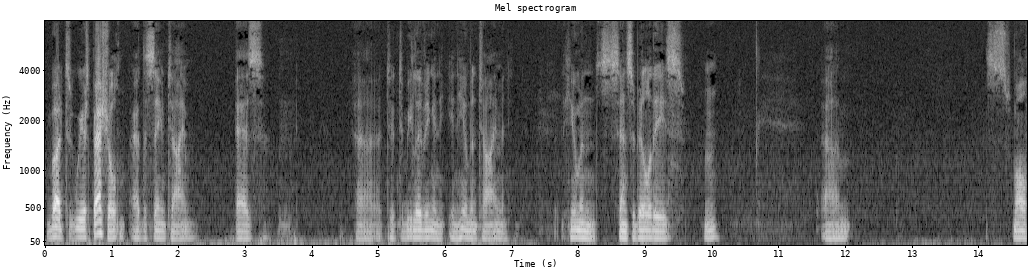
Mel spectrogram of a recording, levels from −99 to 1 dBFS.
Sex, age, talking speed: male, 50-69, 100 wpm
